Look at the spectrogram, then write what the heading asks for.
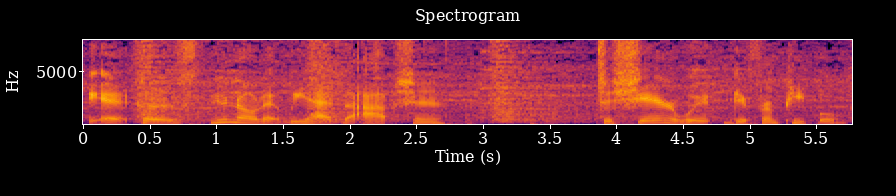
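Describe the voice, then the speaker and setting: A man's voice: on the high side, measured pace, creaky. A man chatting casually as a radio show co-host, telling stories in slangy, profane talk, with music playing behind. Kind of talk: casual chat.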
